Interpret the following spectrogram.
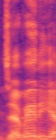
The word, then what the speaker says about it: جویریہ: کا نام ہے جویریہ۔ بہت سے لوگ یہ نام رکھتے ہیں لیکن اس کی اسپیلنگ صحیح نہیں، بہت سے جویریہ بول دیتے ہیں، جویریہ نہیں ہے، صحیح تلفظ اس کا جویریہ ہے۔ اور جویریہ کے معنی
